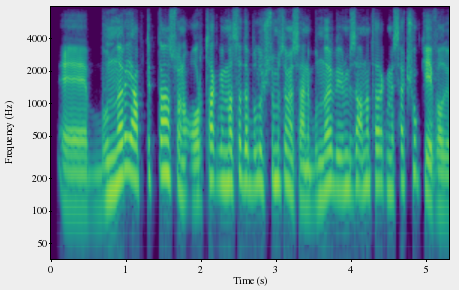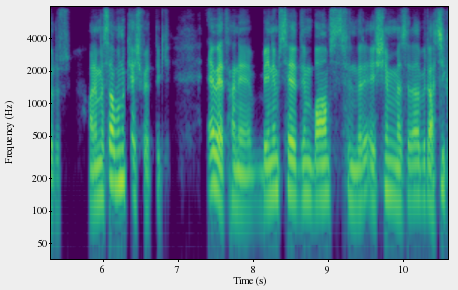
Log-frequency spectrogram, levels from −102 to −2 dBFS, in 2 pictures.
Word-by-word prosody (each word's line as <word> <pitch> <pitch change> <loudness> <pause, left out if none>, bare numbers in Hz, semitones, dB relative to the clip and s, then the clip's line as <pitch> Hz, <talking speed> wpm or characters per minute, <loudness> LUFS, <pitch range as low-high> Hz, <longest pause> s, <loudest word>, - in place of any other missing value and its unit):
eee, 115 -2 +1
bunları 145 - +1
yaptıktan 215 +1 +3
sonra 195 - -2
ortak 140 +9 +1
bir - - -2
masada 185 +1 0
buluştuğumuzda 190 +1 -3
mesela, 140 -6 0
hani, 120 -1 -5
bunları 150 +8 0
birbirimize 165 0 -2
anlatarak 180 +2 -2
mesela 160 +4 -3
çok 225 +1 -6
keyif 140 -8 +2
alıyoruz. 105 -3 -5 0.2
Hani, 120 +1 0
mesela 180 +7 +3
bunu 190 +2 +2
keşfettik. - - -6 0.5
Evet, - - +5
hani, 115 -3 -1
benim 135 +7 -1
sevdiğim 140 -3 +1
bağımsız 135 0 +2
filmleri 125 -1 -4
eşim 145 +3 -1
mesela 135 +2 -3
birazcık 155 +4 0
145 Hz, 170 wpm, -24 LUFS, 130-185 Hz, 0.5 s, Evet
